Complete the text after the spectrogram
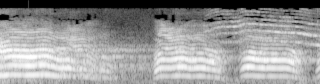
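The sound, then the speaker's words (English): A cat lets out loud yowls as it attacks a man: a long wavering cry, a short break, then two more drawn-out rising-and-falling wails in quick succession. “The cat launched herself, not at Malcolm, but at the luckless custodian.”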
